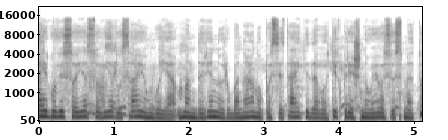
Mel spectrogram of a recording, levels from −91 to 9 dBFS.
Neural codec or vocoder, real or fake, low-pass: none; real; 14.4 kHz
